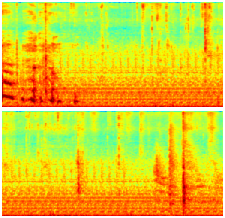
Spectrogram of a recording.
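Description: A brief laugh, then wet chewing and squishing of fatty pork hock with a few soft clicks, over a steady low hum.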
